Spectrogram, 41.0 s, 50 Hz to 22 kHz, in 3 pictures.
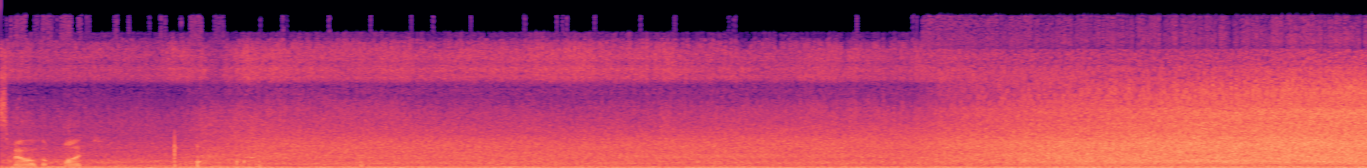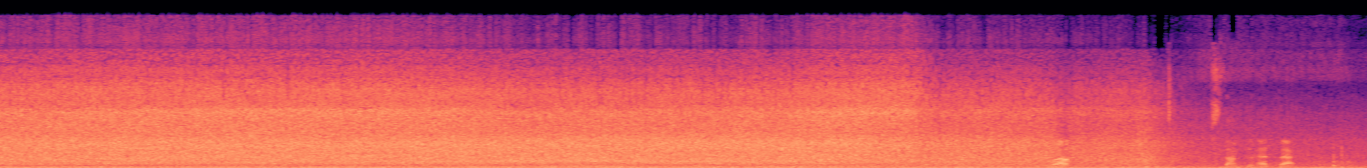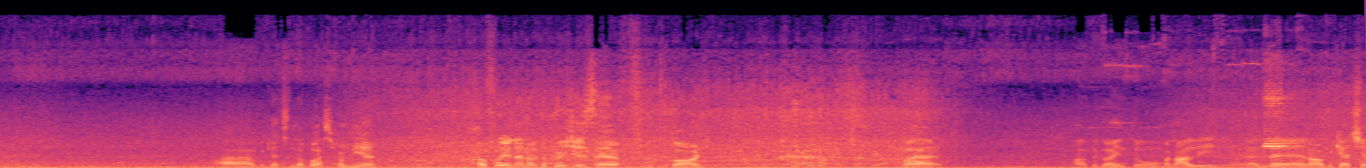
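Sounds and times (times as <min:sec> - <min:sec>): river rushing: 0:00.0 - 0:28.0, 0:30.3 - 0:38.0.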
